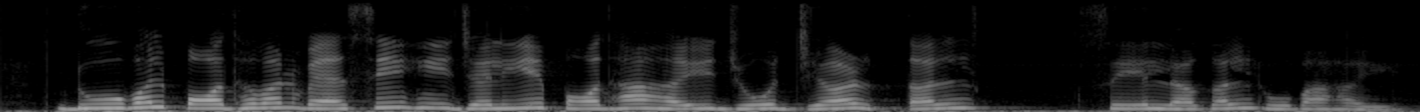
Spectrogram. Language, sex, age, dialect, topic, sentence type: Magahi, female, 25-30, Western, agriculture, statement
